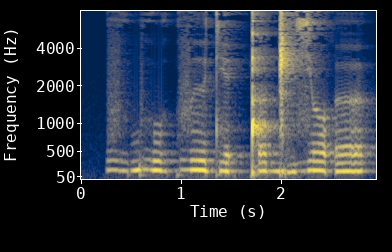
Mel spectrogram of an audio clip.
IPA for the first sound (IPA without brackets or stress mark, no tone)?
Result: v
